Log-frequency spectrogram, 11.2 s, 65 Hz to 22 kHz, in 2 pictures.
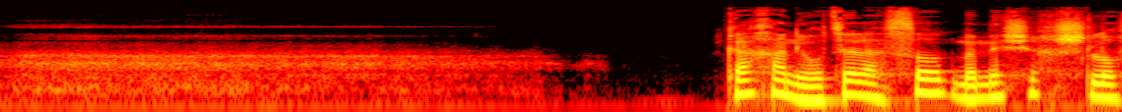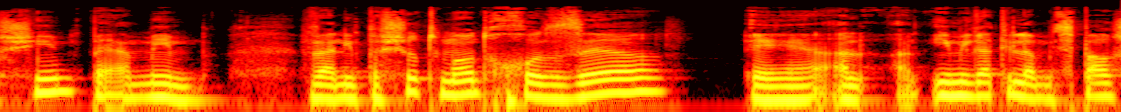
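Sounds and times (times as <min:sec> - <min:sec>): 
slow breathy exhale during a counted breathing exercise: 0:00.0 - 0:03.1
speech: 0:03.7 - 0:11.2.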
